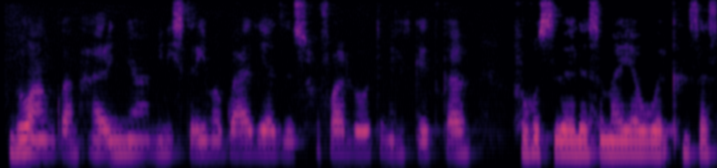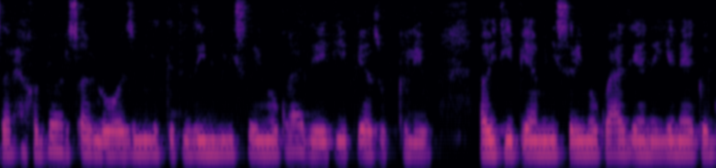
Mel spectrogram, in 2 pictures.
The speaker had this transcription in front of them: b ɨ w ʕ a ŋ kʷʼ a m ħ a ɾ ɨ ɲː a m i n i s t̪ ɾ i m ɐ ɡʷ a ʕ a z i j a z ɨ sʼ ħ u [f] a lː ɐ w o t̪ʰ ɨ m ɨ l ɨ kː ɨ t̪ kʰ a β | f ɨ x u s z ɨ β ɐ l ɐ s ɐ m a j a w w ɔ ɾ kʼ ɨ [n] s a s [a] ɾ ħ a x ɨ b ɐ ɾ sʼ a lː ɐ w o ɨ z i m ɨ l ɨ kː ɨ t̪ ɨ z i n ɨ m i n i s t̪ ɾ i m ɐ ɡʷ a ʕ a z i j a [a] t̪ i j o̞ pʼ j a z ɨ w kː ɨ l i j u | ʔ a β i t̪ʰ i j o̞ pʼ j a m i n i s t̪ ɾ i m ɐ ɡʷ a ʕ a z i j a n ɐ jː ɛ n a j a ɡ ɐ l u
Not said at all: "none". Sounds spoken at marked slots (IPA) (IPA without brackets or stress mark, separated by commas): f, n, ɐ, i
